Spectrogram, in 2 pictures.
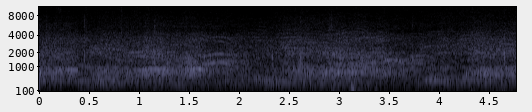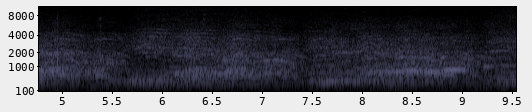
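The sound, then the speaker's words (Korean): A large crowd of party members claps and cheers to give strength to party leader Lee Jae-myung, on the eighth day of his hunger strike, a dense wash of applause with shouting voices rising and falling in loudness in waves. “여러분, 박수로 이재명 대표에게 힘을 주십시오!”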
